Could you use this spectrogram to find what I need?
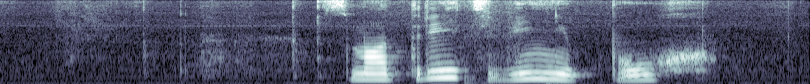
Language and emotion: Russian, sad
